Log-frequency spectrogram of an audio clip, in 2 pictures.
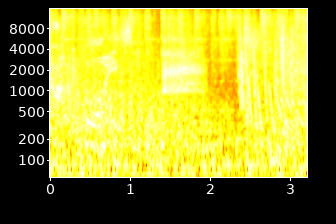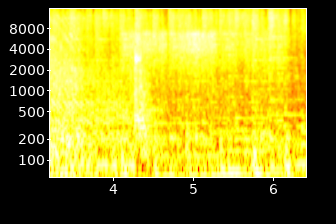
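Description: Cartoon action soundtrack: dramatic background music under crashing impact sound effects, a big ground-pound slam right at the start and another crash about two and a half seconds in.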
